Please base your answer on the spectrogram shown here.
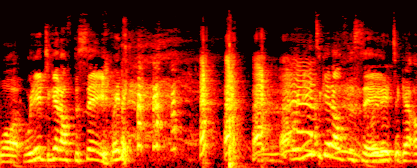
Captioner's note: laughter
